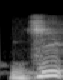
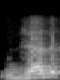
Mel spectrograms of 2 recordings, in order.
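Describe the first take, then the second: First: The letter is said as zee. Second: The letter is said as zed. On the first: "American में जी कहा जाता है" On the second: "British accent में British टंग में जेड कहा जाता है"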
